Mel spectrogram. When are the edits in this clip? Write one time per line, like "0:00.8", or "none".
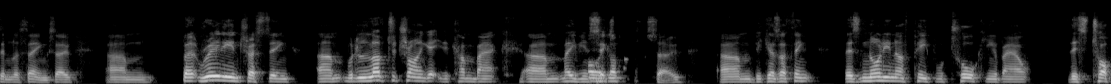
none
